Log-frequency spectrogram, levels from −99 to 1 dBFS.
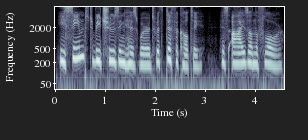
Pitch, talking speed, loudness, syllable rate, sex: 195 Hz, 185 wpm, -19 LUFS, 4.6 syllables/s, female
